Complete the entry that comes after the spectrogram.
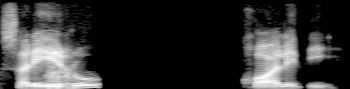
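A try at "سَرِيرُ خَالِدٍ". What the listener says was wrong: खालिदी नहीं करेंगे, दुन है तो दिन करेंगे। यहाँ पे यहाँ पे दू था ना, यहाँ पे यहाँ पे जेर हुआ था, एक पेश था तो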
